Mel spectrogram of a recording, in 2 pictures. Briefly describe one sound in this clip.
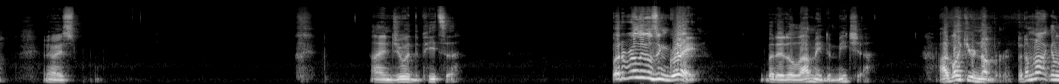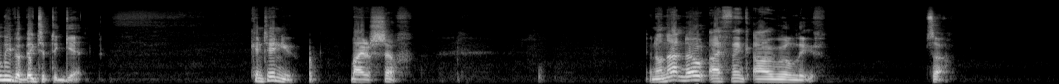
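A young man speaks with animation close to a microphone, in short bursts with pauses.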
